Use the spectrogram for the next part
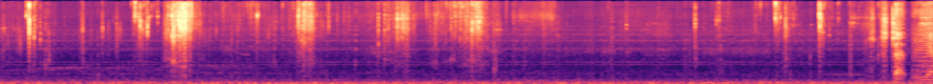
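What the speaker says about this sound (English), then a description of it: "Sorry, I'm munching on toast." Close-up munching on toast, a series of crisp crunching bites spaced irregularly over a low background hum, fairly quiet and with no talk.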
